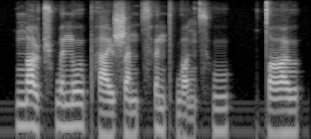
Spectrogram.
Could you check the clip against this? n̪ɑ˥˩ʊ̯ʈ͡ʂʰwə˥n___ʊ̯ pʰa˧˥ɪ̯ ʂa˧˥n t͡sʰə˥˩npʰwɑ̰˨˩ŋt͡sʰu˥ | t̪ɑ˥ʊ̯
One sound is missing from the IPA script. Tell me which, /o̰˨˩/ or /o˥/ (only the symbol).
o˥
